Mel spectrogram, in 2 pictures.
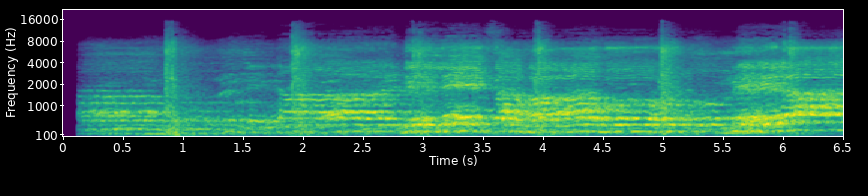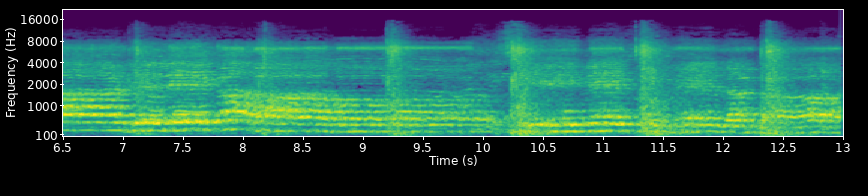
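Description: A group of young male voices chanting a noha, a Shia lament, in unison. Sharp slaps of matam, the hands striking the chest, keep a steady beat about once a second.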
